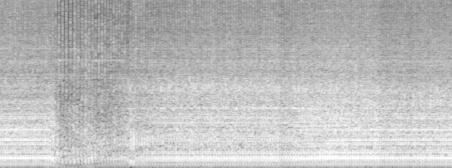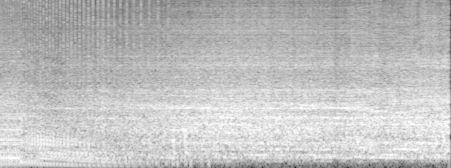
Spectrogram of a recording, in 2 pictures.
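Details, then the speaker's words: Mower, sat unused over a year, starting then engaging blades: slow, lazy chug, pitch shifts as blades engage; RPMs not up very high, owner suspects engine too slow to spin blades fast enough to cut. "Will she fire? Let's see. Doesn't sound like the RPMs are up very high."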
